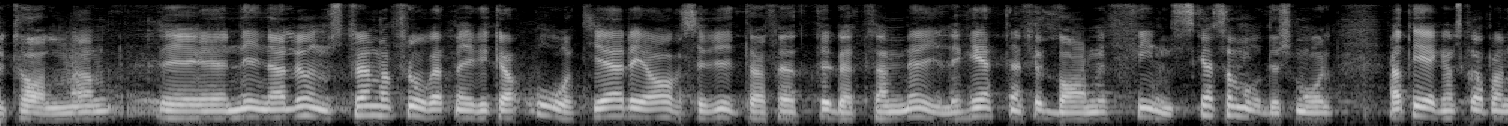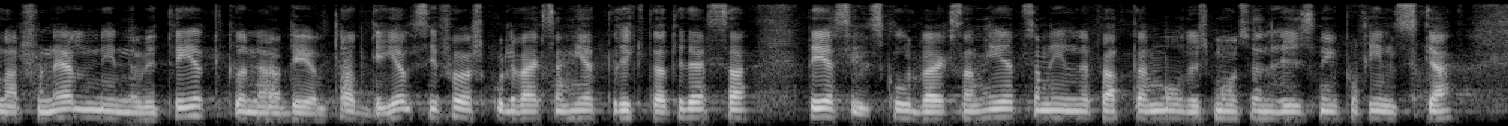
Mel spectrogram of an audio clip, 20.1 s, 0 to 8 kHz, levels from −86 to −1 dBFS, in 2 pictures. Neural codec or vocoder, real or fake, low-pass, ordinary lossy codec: codec, 44.1 kHz, 3.4 kbps, Pupu-Codec; fake; 7.2 kHz; none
